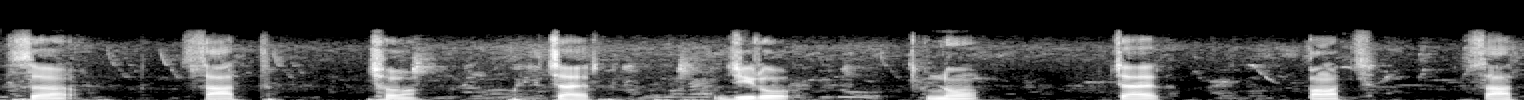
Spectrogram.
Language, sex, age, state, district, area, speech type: Maithili, male, 30-45, Bihar, Madhepura, urban, read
